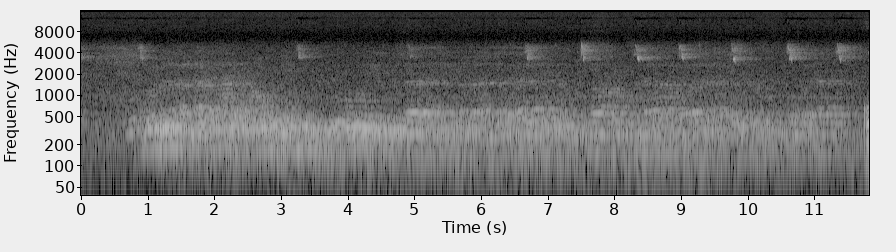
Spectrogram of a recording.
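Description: An elderly man speaks softly and calmly through a microphone.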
